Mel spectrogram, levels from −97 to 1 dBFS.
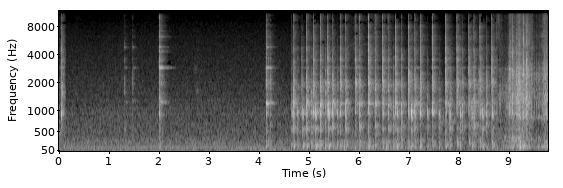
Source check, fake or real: fake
